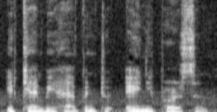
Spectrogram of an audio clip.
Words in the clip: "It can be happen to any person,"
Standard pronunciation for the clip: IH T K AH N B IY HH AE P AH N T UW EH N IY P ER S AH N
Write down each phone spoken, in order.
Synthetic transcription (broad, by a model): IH T K AH N B IY HH AE P AH N T UW EH N IY P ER S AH N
